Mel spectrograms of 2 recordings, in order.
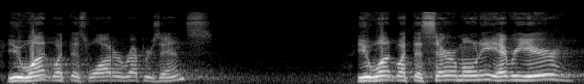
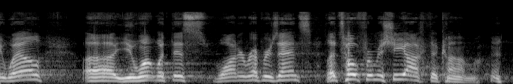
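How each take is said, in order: First: Louder, pointed challenge, rising at the end; challenging question. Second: Mock hedging. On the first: Acted. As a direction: press "You" like a direct challenge. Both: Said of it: "Notice Yeshua doesn't say".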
